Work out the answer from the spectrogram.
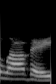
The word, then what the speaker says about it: Olave: You got to go Olave. Yeah, you got to go Olave. Why don't more people just call him Olave? Oil of Olave. Yeah. That's how his family's name is pronounced.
